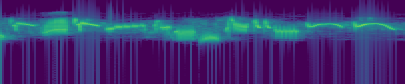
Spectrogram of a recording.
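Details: Eurasian skylark singing in the morning while rising high into the sky; a continuous, rapid warbling stream of high twittering and trilled notes without pause, clean and free of other sounds.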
